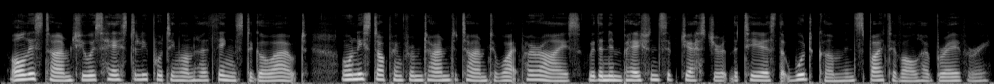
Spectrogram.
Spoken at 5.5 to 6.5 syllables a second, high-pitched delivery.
Yes: 5.7 syllables/s; high, 195 Hz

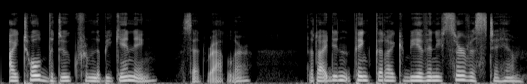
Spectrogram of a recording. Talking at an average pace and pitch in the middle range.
No: fast, 250 wpm; medium, 170 Hz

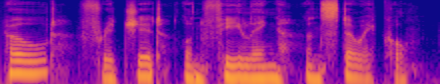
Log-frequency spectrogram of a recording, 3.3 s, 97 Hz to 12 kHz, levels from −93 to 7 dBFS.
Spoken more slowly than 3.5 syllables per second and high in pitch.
No: 3.3 syllables/s; medium, 145 Hz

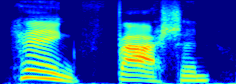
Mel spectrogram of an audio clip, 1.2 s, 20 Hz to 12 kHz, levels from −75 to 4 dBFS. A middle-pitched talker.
No: high, 205 Hz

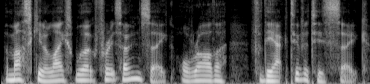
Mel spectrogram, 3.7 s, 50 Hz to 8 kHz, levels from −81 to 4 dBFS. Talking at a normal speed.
No: fast, 225 wpm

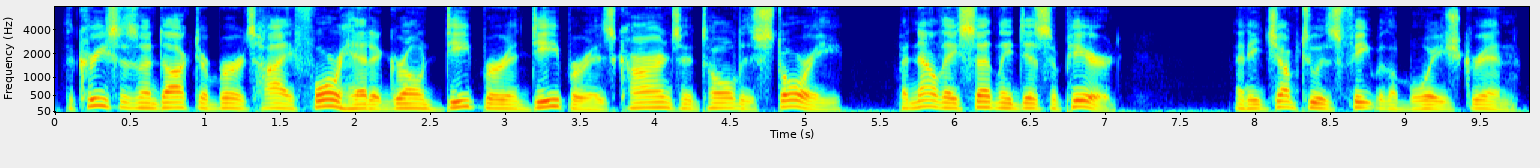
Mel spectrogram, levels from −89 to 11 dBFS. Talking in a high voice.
No: low, 125 Hz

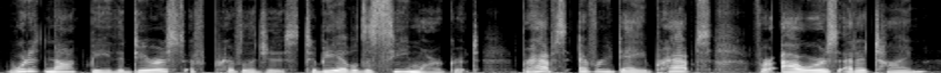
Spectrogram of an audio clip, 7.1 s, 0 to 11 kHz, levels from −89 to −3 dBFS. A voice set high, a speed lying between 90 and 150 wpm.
No: high, 240 Hz; average, 195 wpm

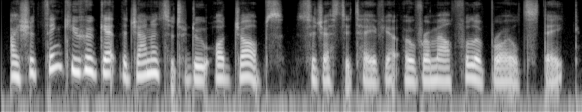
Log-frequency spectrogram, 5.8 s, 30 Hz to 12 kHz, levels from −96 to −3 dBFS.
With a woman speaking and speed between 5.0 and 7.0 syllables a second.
Yes: female; 5.3 syllables/s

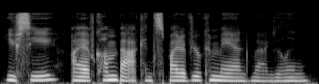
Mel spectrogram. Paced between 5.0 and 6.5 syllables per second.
Yes: 5.5 syllables/s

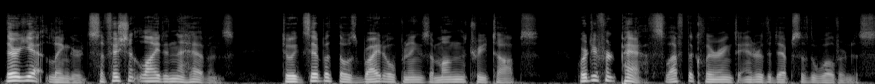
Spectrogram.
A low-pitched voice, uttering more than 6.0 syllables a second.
Yes: low, 110 Hz; 6.3 syllables/s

